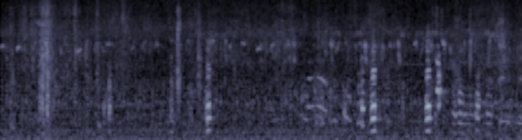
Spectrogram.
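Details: Chickens, hens and roosters together: a few brief clucks early, then a livelier run of quick, clipped clucks near the end over a constant hiss of background noise.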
